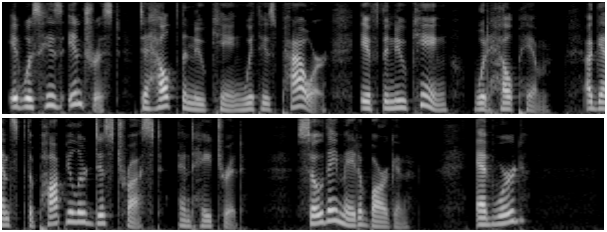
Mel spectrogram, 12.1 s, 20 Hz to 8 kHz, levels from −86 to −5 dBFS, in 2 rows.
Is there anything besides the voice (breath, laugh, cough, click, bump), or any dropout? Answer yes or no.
no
